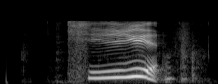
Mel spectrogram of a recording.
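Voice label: "October", Mandarin, hearing-impaired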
